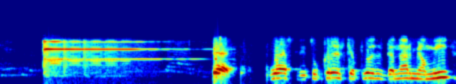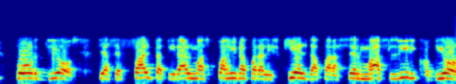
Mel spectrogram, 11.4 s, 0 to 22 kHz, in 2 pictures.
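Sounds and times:
single loud bell strike ringing to start a battle: 0.6s - 3.0s
speech: 2.7s - 11.3s.

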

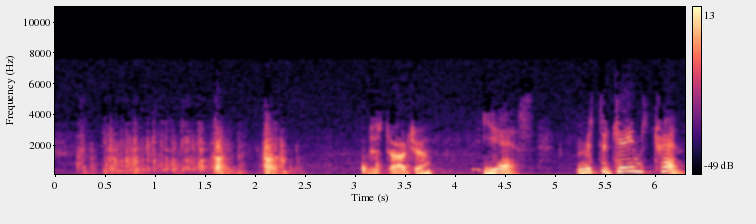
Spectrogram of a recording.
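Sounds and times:
door clunking as it swings open: 0.2s - 2.6s
speech: 3.2s - 6.2s.

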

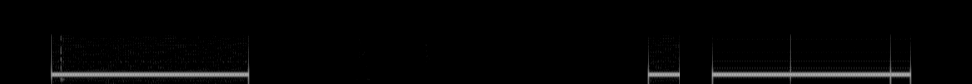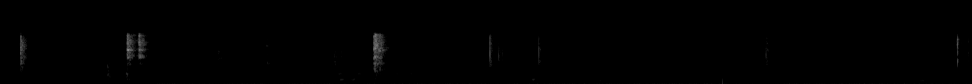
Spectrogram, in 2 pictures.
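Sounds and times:
telephone dial tone while calling a guest: 0.5s - 2.5s, 6.5s - 9.1s.

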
